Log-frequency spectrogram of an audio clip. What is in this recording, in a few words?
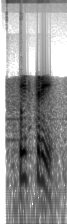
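"isteri", Indonesian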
